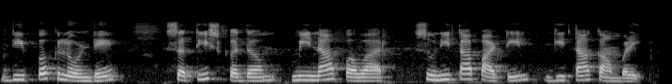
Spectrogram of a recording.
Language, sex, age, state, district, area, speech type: Marathi, female, 45-60, Maharashtra, Sangli, urban, spontaneous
